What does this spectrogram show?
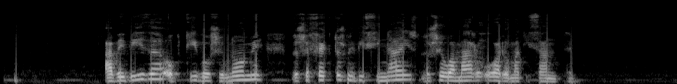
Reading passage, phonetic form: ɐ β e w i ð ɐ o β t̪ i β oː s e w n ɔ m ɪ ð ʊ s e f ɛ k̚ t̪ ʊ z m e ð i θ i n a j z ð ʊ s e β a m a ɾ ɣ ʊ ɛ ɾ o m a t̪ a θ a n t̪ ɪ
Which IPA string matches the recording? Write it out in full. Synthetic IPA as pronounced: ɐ β e β i ð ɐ o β t̪ i β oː s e w n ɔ m ɪ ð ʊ s e f ɛ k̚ t̪ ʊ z m e ð i θ i n a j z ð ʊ s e w a m a ɾ ɣ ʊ a ɾ o m a t̪ i θ a n t̪ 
